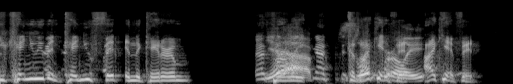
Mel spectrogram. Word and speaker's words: Caterham: And Caterhams, they're fun. They're a lot of fun to drive. I was going to say, what's that pronunciation there? That's Santa. That's Santa Barbara. It's Caterham, like Broham.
